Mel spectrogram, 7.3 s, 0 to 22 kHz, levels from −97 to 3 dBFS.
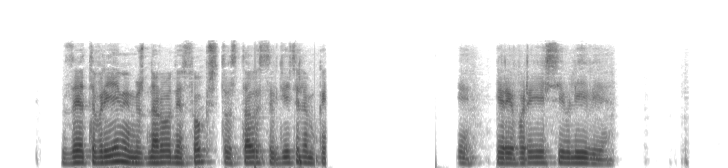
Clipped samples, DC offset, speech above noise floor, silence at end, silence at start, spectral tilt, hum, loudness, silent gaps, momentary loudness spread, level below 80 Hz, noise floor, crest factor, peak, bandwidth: under 0.1%; under 0.1%; over 65 dB; 1.15 s; 0.6 s; -6.5 dB/octave; none; -26 LUFS; 3.31-4.35 s, 4.47-4.55 s; 15 LU; -62 dBFS; under -90 dBFS; 18 dB; -8 dBFS; 8 kHz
